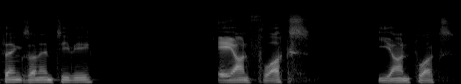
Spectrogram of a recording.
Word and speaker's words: Aeon Flux: Aeon Flux Aeon Flux, how it's actually pronounced.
